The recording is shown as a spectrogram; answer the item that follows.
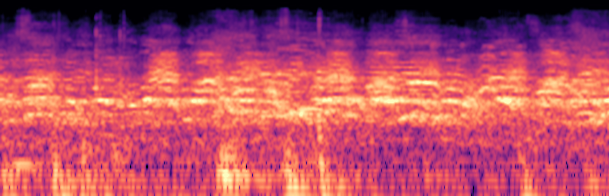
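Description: Arena crowd shouting, many voices overlapping at a steady level.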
